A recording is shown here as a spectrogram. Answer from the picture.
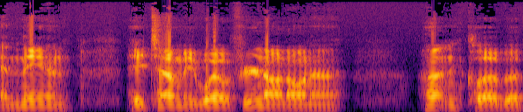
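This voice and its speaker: The speaker has a Tennessee accent and a fairly slow pace. The intonation is monotone and flat. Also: man. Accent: Southern US (Tennessee). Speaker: podcast host. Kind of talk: casual storytelling monologue. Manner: halting, many fillers.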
